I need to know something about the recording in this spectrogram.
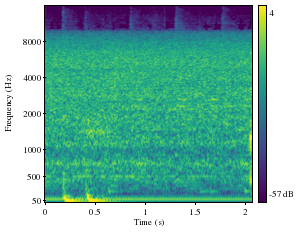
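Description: Steady hiss and low hum of room and recording noise, with a brief low thud about a quarter second in as the vinyl figure is handled.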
